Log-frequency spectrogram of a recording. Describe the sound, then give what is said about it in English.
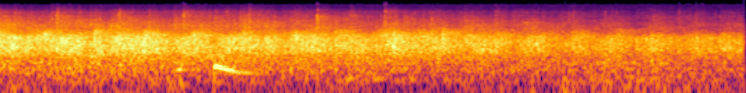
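A crowd claps steadily throughout, a dense wash of many hands at moderate loudness that holds for several seconds and eases slightly near the end, with faint voices mixed in. “But let's at least applaud her and say thank you so much.”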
